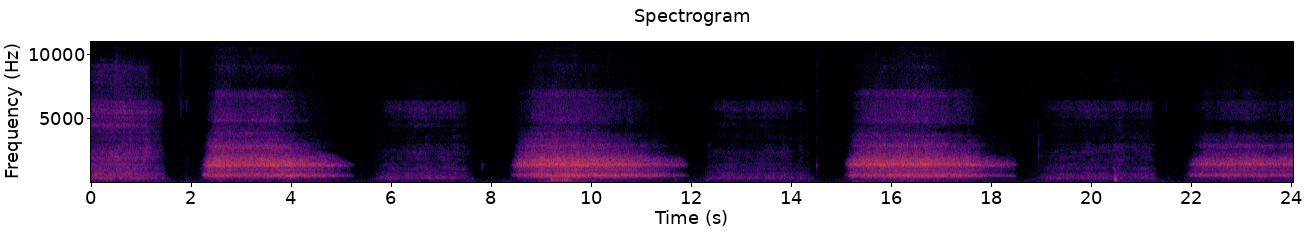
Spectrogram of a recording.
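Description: Slow breathing in and out during a guided breathing exercise, long loud airy breaths alternating with softer, quieter ones in an even, unhurried rhythm.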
